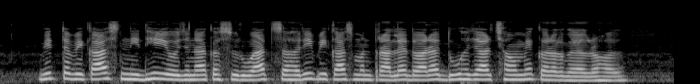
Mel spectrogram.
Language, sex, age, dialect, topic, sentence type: Bhojpuri, female, 18-24, Western, banking, statement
